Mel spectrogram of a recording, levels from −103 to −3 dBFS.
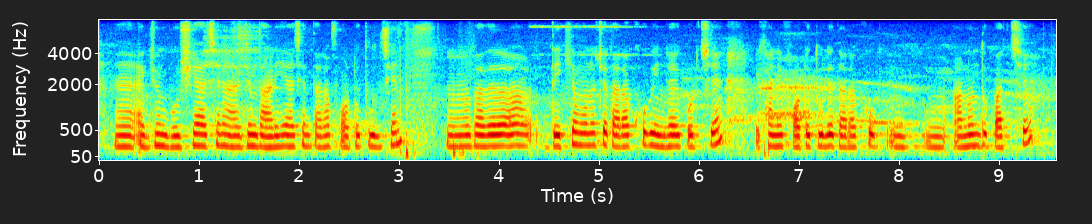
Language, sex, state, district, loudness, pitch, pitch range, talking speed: Bengali, female, West Bengal, North 24 Parganas, -17 LUFS, 200 Hz, 200-210 Hz, 170 wpm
